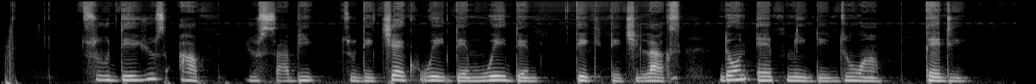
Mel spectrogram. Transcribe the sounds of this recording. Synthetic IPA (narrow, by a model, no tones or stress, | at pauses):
tʰudejusap̚ | jusabi | tʰudet͡ʃɛkwedɛ̃mwedɛ̃m | tekd̥et͡ʃilaks | dɔ̃nhɛlpmideduãm | tɛdi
